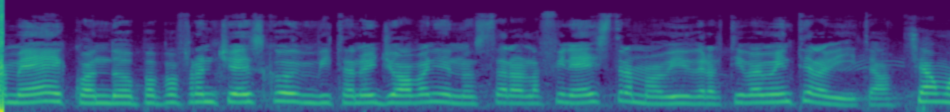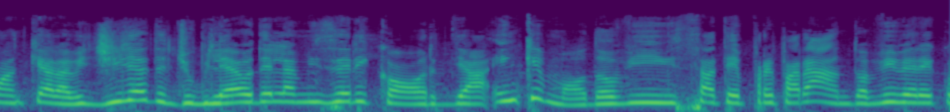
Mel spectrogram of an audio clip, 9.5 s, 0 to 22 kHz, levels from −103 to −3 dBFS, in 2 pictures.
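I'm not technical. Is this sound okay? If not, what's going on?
No. Right at the very start, at 0.00 s, there is a tiny burst of harsh, raspy noise. It is a fault called file tags played as audio. Many sound files carry a small block of text describing them, such as a title or other details. Here the player read that text as if it were sound. Text turns into a loud, gritty rasp. It lasts only a split second.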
